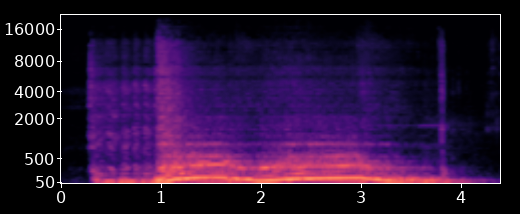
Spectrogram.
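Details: Lexus SC300/400 after ignition cylinder removal, started with a key that turns to accessory, transmission has no oil so run briefly: starter whirs, engine fires promptly, revs smoothly and settles without misses or knocks.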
